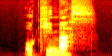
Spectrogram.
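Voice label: "okimasu", Japanese; NewNakama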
